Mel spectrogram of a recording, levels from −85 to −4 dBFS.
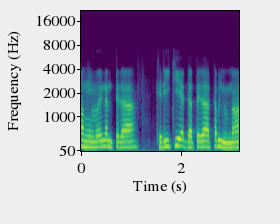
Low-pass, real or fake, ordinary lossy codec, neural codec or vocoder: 7.2 kHz; fake; none; codec, 24 kHz, 0.9 kbps, WavTokenizer, large speech release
